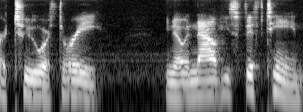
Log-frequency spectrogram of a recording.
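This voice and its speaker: A man with an American accent talks at a moderate pace, his pitch fairly low with ordinary variation. The recording is very clean and the background silent. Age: 30s. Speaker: motivational speaker. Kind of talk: talk to students. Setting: school classroom talk.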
